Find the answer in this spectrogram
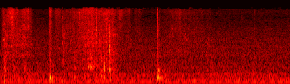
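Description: Cardboard product boxes handled on a wooden desk: two sharp knocks about a second and a half apart, with some rustling between them, over a steady low hum.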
